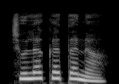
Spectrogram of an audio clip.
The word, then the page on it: ಚುಲಕತನ: kannada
